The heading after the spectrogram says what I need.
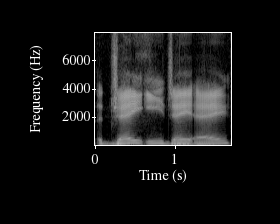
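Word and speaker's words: Jéja: I'm not sure how to pronounce it. It's Jeja. It'll be on the screen as Jeja. well. But the so. A has an accent, or no, sorry, the E has a little accent over it.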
